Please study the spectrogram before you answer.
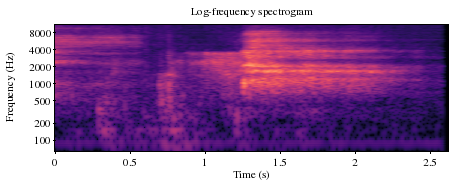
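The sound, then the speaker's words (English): A deep breath drawn in: a few soft, brief breathy sounds, then a steady airy rush of inhaled breath that swells and holds for over a second before easing off. “let's breathe that in.”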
